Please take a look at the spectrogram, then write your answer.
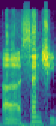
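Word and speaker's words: Senche: And the Senshi Tiger mount, or Sench Tiger, I've heard it pronounced both ways, is coming out March 16th as well, I believe.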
